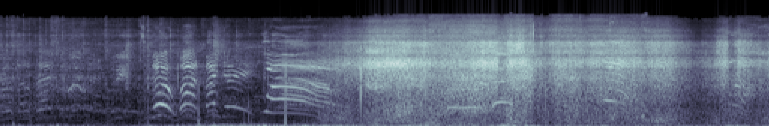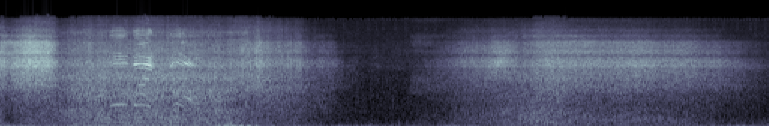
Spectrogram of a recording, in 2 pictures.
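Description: Wind rushing over a body-worn camera's microphone during a bungee jump's free fall and rebounds. It swells loud about four seconds in, drops away for a second or two about three-quarters of the way through, then comes back. Before the rush a voice gives short rising-and-falling whoops.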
